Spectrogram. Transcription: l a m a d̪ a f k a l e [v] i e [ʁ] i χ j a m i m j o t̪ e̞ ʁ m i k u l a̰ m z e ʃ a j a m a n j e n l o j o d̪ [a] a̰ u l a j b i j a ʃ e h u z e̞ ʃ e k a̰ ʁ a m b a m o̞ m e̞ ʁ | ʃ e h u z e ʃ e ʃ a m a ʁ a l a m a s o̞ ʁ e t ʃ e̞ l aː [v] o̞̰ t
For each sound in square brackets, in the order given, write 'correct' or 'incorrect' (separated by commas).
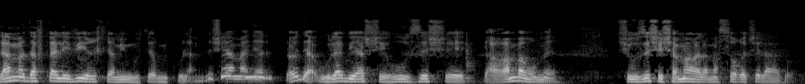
correct, correct, incorrect, correct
